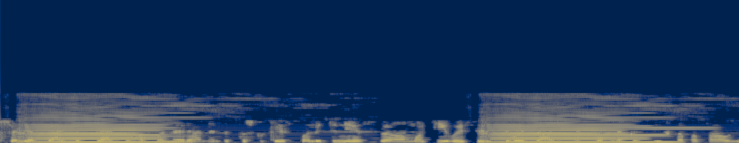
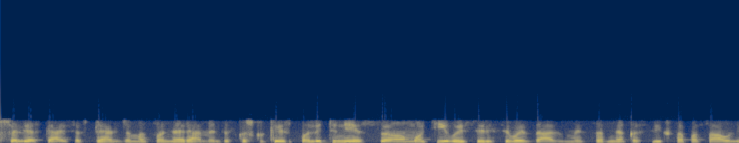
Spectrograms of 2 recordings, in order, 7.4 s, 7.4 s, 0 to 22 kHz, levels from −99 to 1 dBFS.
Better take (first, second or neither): second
